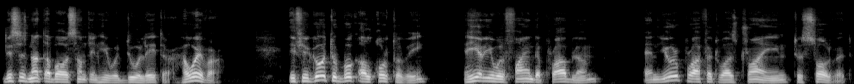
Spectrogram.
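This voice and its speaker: A man's voice: medium pitch, animated, a little fast, husky, dry recording, clean studio sound. A man with an Arabic accent arguing hard in a religious debate, quoting sources and pressing his opponent. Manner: forceful, argumentative, quotes sources. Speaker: debate host.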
